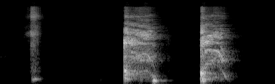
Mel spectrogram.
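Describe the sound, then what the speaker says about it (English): Three dry coughs: a short faint one, then two louder, harsher coughs about a second apart, close and alone with no talking. "I'm coughing sitting there talking about it"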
